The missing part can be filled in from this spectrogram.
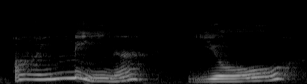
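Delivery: bored sing-song voice. Reading a story, a girl repeating her introduction: bored sing-song voice. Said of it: "in a bored-sounding, sing-song voice".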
